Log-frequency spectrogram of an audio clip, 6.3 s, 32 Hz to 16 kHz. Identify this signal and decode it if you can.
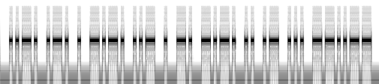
Morse code, heard as a keyed tone, about 23 wpm, 800 Hz. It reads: FRECUENCIAS,
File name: morse mp3 / ESPAGNOL TEXTE EN CLAIR 2 VITESSE 22 MOTS MINUTES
